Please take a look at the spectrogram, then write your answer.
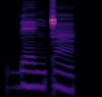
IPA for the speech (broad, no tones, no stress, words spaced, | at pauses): ɓɛŋʈã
